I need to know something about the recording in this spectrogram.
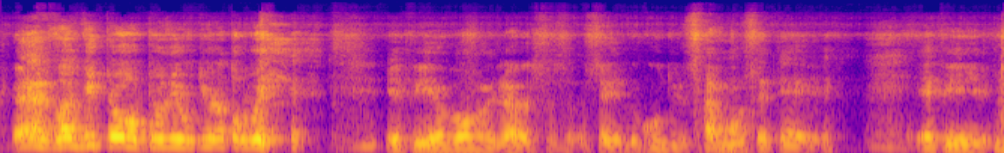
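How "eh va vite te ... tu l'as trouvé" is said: loud, high telling-off; mother scolding. Retold or imitated. Mother ordering her son to return the soap, loud scolding. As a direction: snap at the kid to put it back. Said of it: "Ma mère dit".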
